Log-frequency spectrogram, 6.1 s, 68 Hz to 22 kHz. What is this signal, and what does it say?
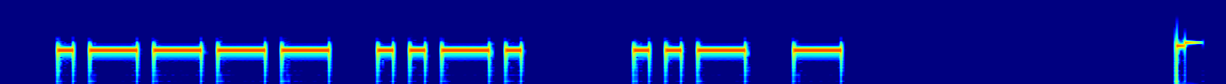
Morse code, heard as a keyed tone, about 15 wpm, 700 Hz. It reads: 1F UT
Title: Field Day Exchanges Encore - 15wpm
